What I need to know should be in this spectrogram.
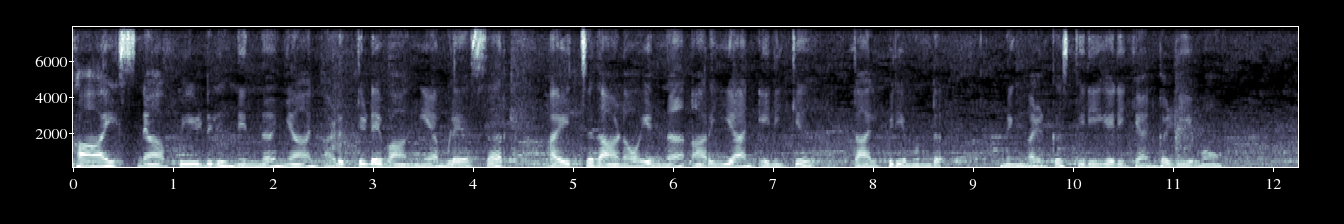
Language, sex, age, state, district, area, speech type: Malayalam, female, 30-45, Kerala, Kollam, rural, read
